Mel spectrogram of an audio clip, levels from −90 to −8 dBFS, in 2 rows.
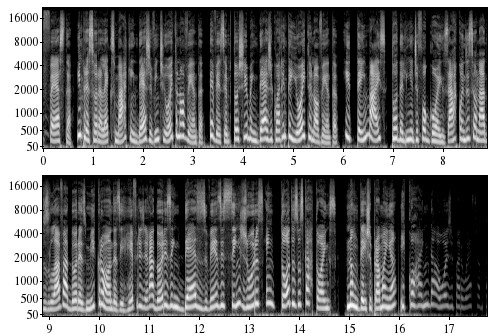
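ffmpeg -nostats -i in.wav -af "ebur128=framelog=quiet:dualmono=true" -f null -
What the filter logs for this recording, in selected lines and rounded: Integrated loudness:
  I:         -17.6 LUFS
  Threshold: -27.9 LUFS
Loudness range:
  LRA:         1.4 LU
  Threshold: -37.7 LUFS
  LRA low:   -18.3 LUFS
  LRA high:  -16.9 LUFS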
